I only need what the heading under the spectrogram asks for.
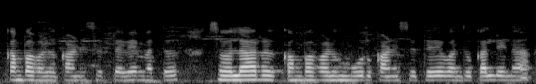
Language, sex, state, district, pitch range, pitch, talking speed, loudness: Kannada, female, Karnataka, Koppal, 195-200 Hz, 195 Hz, 100 wpm, -18 LUFS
